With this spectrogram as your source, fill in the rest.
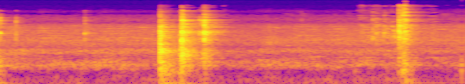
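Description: A metal lid comes off a pot of cooked leafy-greens dal with a quick cluster of sharp clinks and clatters, then a single clink follows a couple of seconds later over a quiet room.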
